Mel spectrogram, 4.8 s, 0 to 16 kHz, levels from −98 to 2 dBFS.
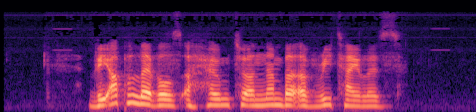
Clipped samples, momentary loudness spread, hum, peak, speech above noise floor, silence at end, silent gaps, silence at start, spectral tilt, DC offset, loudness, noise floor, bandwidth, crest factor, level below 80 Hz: under 0.1%; 10 LU; none; -2 dBFS; 45 dB; 0.9 s; none; 0.9 s; -8 dB/octave; under 0.1%; -18 LUFS; -62 dBFS; 10.5 kHz; 18 dB; -60 dBFS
